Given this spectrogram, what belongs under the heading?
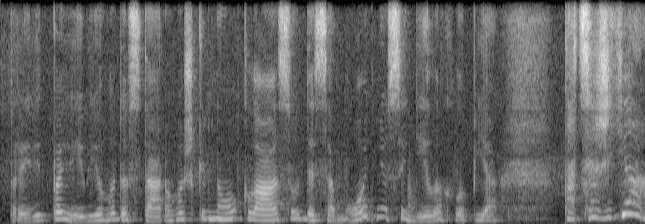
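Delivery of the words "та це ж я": high, astonished, surprised exclamation. Shown a boy sitting alone in an old classroom, a man speaks, surprised. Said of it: "здивувався Скрудж".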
